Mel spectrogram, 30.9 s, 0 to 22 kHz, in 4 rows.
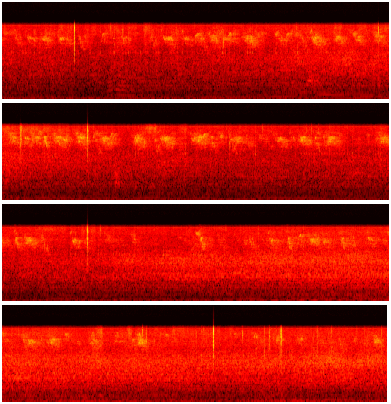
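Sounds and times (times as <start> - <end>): small birds chirping: 0.0 - 30.9
sharp clicks: 0.2 - 3.0, 7.5 - 15.5.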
